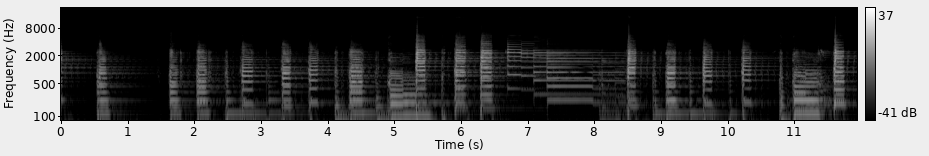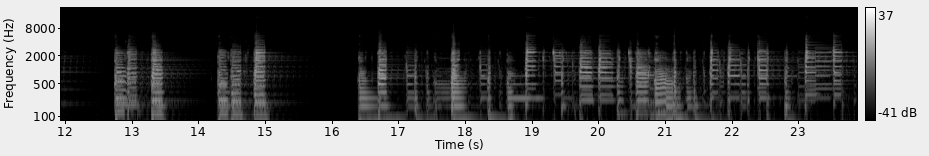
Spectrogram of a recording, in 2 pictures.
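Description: A 1978 Ibanez Iceman electric guitar runs through a 1976 Roland DC-50 Digital Chorus, playing ringing chords and picked phrases in bursts separated by short pauses, with no voice.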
